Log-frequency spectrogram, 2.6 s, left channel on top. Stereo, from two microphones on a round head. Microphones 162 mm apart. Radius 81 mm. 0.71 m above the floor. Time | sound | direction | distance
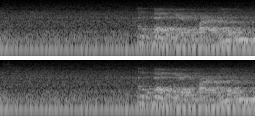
1.4 | a man speaking | 5° left (ahead or behind) | 4 m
